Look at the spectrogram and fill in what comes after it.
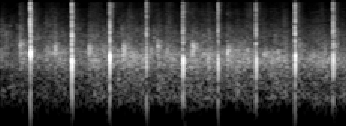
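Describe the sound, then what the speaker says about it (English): An audience claps at a community awards breakfast with sparse, distinct claps at a steady rhythm, heard alone and fairly faint. "How about one more round of applause?"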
